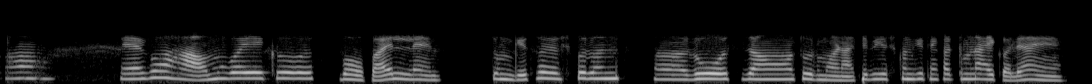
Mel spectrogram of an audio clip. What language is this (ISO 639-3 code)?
kok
